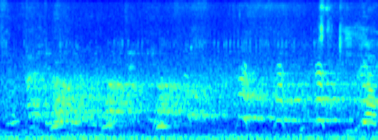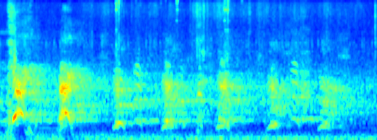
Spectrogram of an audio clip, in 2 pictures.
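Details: Malta the dog at play with Bulat, making high whimpering whines, then a loud bark followed by evenly spaced yips roughly every half second, with low steady hum beneath.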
